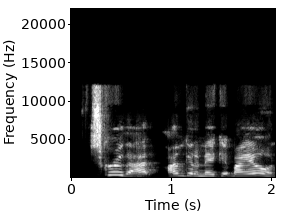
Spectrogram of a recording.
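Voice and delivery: ordinary talk

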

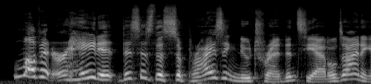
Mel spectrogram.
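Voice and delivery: high voice of a woman in her twenties. Reading a Seattle Times headline aloud in a 20-something young lady voice. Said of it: "I had to read that like it was some 20-something young lady".

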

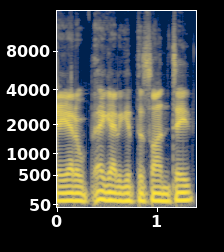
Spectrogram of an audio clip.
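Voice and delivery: plain

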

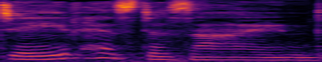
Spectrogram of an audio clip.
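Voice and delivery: close, low, hushed half-whisper. Talking about Dave to listeners while he is away, half-whispering. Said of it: "I don't know why I'm whispering".

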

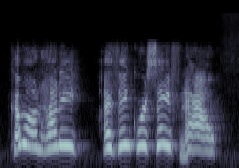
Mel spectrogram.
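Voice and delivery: tiny, very high small creature voice. Narrating to players, a voice speaks from between two rocks: small voice. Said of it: "you hear a small voice".

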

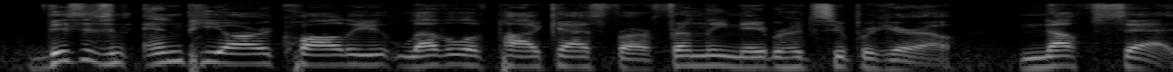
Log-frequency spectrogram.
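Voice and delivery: ordinary talk

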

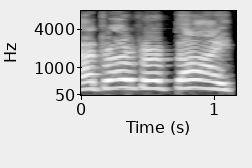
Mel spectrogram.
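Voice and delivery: loud, high, mock scream in disbelief. Retelling how they screamed at the TV while watching, retelling own scream at TV. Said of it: "I was literally sat here screaming at my TV going".

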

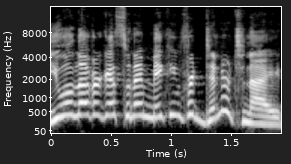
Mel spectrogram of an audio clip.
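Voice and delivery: very high, quick, teasing joking call-out. Retelling calling out to her roommate from the kitchen, retelling a joking call-out. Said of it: "I jokingly call out".

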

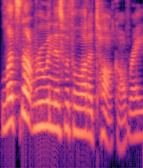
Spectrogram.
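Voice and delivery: ordinary delivery

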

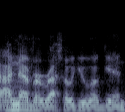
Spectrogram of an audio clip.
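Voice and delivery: put-on Dutch accent. Speaker retelling what Dutch told Roy after being pinned, imitating Dutch's Dutch accent. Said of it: "in that accent, you know, he was a Dutchman".

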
